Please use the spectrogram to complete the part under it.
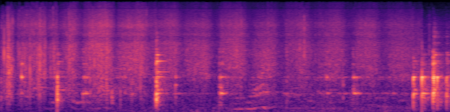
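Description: Stir-fried pork cracklings with chili, egg and sliced green onion are tossed in a hot pan, producing a continuous loud sizzle broken by rhythmic scraping and clattering tosses, with sharper metallic hits at the end.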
